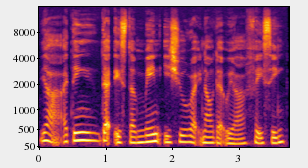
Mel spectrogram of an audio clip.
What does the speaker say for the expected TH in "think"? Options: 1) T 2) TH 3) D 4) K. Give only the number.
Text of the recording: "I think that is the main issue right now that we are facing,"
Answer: 1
